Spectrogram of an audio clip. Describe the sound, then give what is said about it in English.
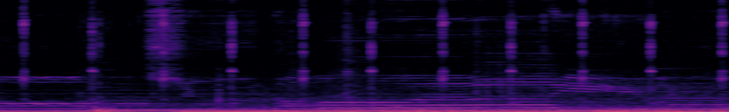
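A steady, heavy low engine hum fills the inside of a car, with faint music and a regular ticking running over the drone throughout. “You won't be able to hear it great, especially as noisy as this car hums.”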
